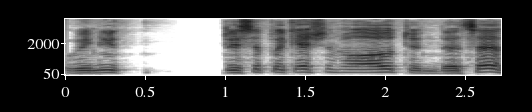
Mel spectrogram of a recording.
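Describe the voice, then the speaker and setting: The recording is very clean with a silent background. A man speaks in a Russian accent with ordinary pitch variation. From Russia (former Soviet Union). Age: 50s. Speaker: pastor. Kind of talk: podcast interview. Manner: halting, broken English.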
